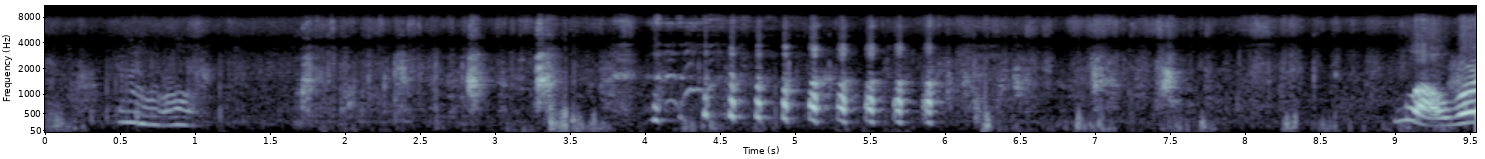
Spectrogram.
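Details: Female Staffordshire Terrier Kyree spinning after her tail indoors, giving a fast series of short, evenly pulsed voiced huffs mid-clip amid scattered breathy sounds, while a person speaks and exclaims around her.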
